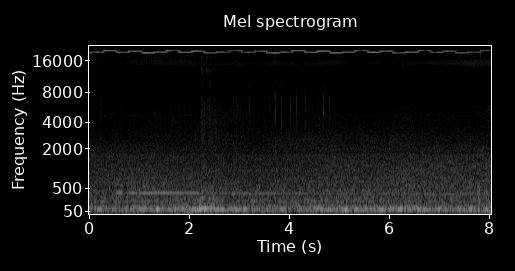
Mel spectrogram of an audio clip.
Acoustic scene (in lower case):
bus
